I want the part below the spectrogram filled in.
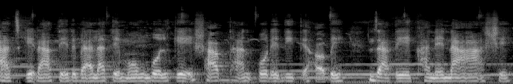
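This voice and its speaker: A woman voicing a kindly old village woman who speaks in a gentle, soothing, motherly way. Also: sits low, flat delivery, moderate pace, pitched below the performer's own voice, close to an everyday voice. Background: background music.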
